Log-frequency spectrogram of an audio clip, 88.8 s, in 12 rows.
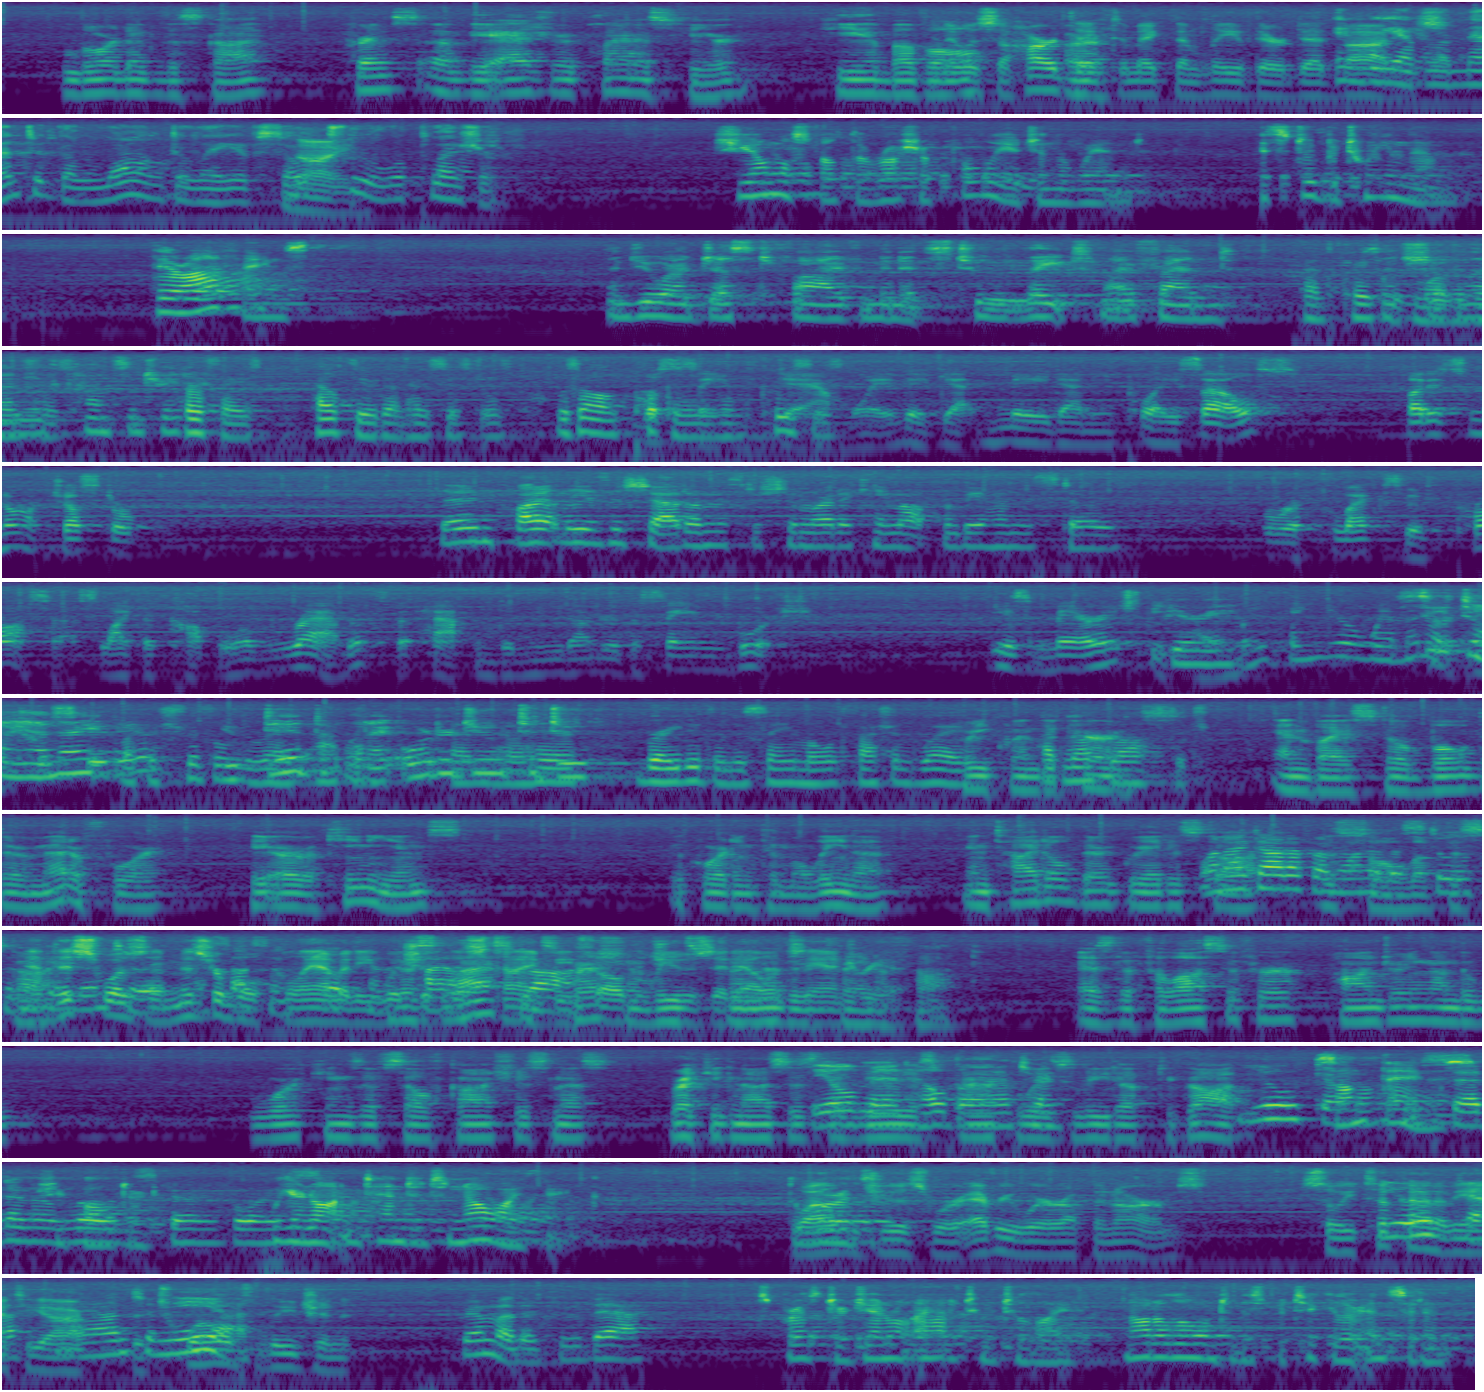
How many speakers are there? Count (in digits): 8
